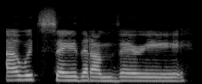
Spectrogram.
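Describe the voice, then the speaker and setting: A woman's voice: lowish voice, flat delivery, measured pace, clear, resonant tone, no echo. A teenage girl from Thailand, a podcast guest talking about her online coaching work in an upbeat, chatty way full of fillers, over a video call. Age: teens. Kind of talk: casual conversational interview.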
